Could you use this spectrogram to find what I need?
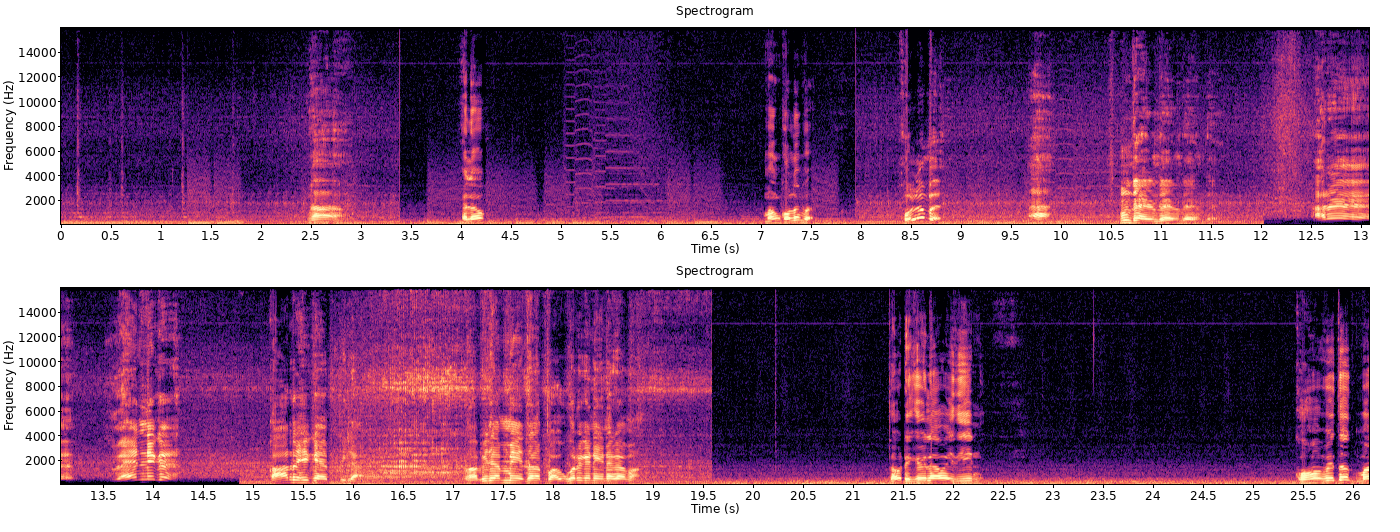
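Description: A middle-aged man talks into a phone nearby.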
